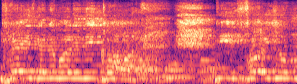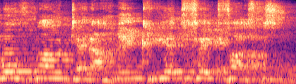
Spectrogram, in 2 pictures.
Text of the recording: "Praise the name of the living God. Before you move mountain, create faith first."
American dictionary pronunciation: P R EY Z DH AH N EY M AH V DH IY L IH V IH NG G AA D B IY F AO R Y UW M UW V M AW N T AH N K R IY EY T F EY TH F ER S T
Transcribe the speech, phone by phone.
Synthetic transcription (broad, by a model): P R EY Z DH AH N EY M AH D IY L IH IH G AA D B IY F AO R Y UW M UW V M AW N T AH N K R IY EY T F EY T F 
